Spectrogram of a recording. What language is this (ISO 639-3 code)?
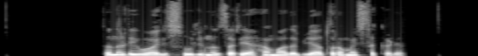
pus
